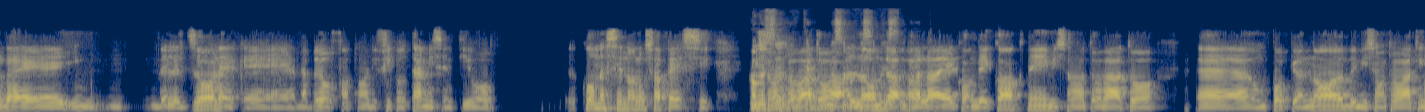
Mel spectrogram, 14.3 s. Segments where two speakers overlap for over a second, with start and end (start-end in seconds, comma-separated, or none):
7.5-9.4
